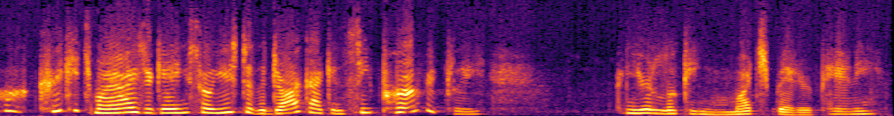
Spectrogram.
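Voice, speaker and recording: An actress playing an earnest, girlish young expectant mother in an old radio drama, gentle and coaxing, on a vintage recording. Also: fairly high pitch, lively intonation, normal speed, low-quality recording. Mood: eager, gentle. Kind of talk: 1940s radio drama acting.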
